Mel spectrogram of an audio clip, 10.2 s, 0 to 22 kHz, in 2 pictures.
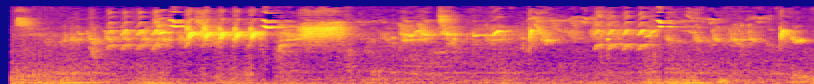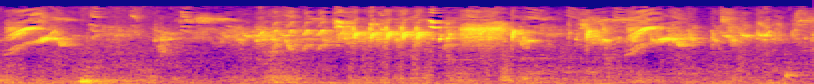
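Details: Female common chaffinch feeding her chicks, 2018, with a breeder: high, thin, insistent chick begging calls in rapid bursts, plus buzzy and whistled notes, continuous chirping throughout, faint wing flutters.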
